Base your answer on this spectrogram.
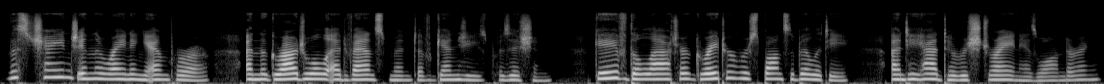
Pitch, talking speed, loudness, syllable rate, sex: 225 Hz, 135 wpm, -19 LUFS, 4.7 syllables/s, female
